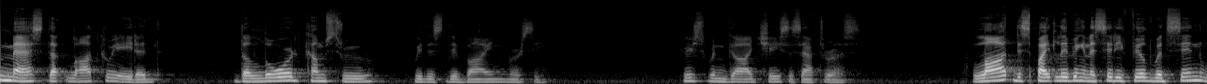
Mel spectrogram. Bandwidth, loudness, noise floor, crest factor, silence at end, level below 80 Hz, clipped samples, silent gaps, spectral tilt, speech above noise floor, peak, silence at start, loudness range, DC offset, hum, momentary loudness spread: 15 kHz; -24 LUFS; -63 dBFS; 20 dB; 0 s; -66 dBFS; under 0.1%; none; -6.5 dB/octave; 40 dB; -4 dBFS; 0 s; 12 LU; under 0.1%; none; 17 LU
